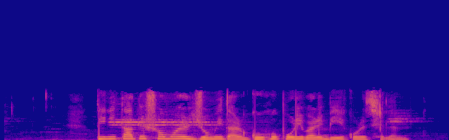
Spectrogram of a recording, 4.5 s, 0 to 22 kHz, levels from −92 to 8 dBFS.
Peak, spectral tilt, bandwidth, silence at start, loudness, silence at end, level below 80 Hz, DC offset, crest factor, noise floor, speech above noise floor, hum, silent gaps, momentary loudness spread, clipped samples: -18 dBFS; -4 dB/octave; 8.2 kHz; 0.95 s; -31 LUFS; 0.4 s; -68 dBFS; under 0.1%; 14 dB; -65 dBFS; 34 dB; none; none; 10 LU; under 0.1%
